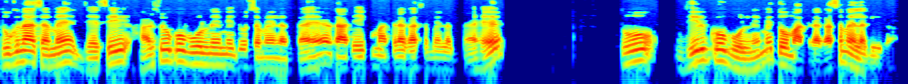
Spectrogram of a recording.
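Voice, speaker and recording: A man's voice: medium pitch, expressive, normal speed, warm tone, dry recording, dull audio. A male Sanskrit teacher explaining a school lesson to children. He reads Sanskrit lines, then explains each one in Hindi, and imitates bird calls as examples.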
